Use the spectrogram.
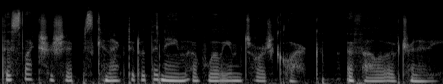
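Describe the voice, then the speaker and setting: Someone whispers in a soft-spoken way. The pace is moderate. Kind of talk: asmr book reading. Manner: whispered, soft-spoken.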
